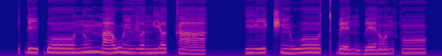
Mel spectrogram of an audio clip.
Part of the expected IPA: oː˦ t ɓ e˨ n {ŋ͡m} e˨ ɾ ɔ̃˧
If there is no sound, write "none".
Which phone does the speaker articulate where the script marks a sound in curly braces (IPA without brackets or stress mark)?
ɡ͡b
